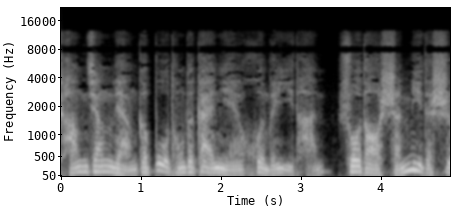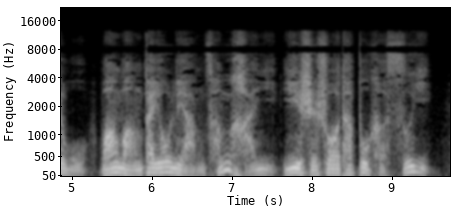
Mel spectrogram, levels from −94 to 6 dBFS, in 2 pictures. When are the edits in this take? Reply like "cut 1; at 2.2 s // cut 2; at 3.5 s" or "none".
cut 1; at 3.4 s // cut 2; at 5.3 s // cut 3; at 7.6 s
